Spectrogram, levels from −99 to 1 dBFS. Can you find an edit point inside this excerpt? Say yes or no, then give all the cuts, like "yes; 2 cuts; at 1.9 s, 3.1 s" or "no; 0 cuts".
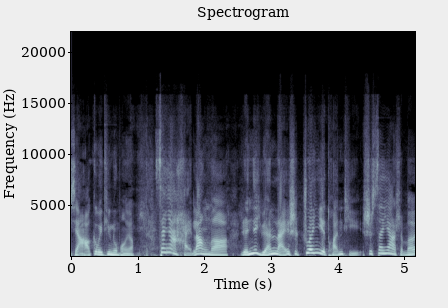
yes; 1 cut; at 1.3 s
